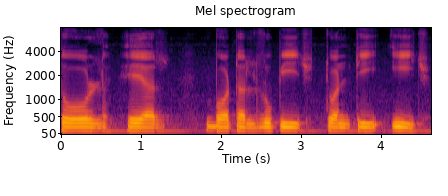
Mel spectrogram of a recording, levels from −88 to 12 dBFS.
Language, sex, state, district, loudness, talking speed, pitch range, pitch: Hindi, male, Delhi, New Delhi, -14 LUFS, 80 wpm, 105-110 Hz, 110 Hz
